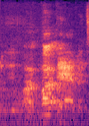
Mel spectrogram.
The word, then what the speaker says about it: Davids: Yeah, no, Davids is how you it's say just it.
